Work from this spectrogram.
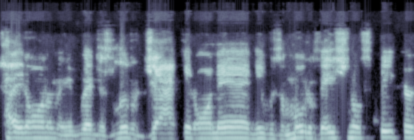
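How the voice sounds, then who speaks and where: A man with an ordinary speaking voice talks at a fairly quick pace and fairly high pitch, with ordinary pitch variation. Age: 40s. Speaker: podcast co-host. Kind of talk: casual chat. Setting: live stream.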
